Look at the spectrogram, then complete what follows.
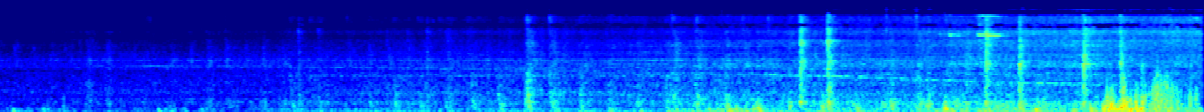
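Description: Chichibu Railway electric commuter train approaching and passing close by, growing steadily louder, with its wheels clicking over the rail joints from about five seconds in and loudest near the end.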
